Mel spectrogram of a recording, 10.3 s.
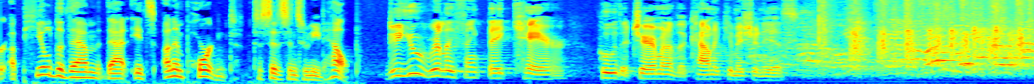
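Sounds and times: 
speech: 0:00.0 - 0:08.4
crowd clapping at a county commission meeting: 0:08.0 - 0:10.3.

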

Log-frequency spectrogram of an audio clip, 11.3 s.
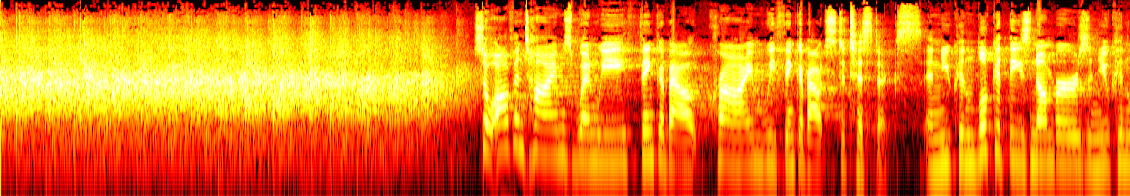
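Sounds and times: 
audience applause: 0:00.0 - 0:04.8
speech: 0:04.8 - 0:11.2.

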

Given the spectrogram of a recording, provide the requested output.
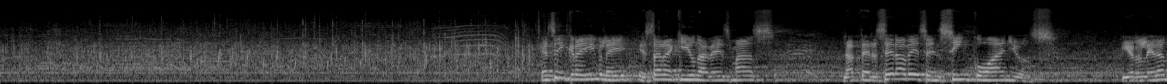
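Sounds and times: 
round of applause: 0:00.0 - 0:06.2
speech: 0:05.4 - 0:11.6.

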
